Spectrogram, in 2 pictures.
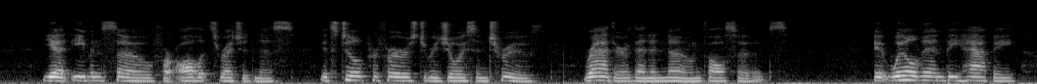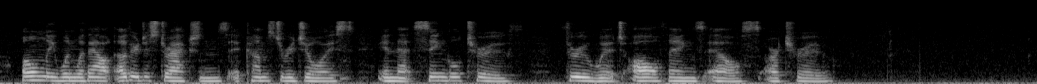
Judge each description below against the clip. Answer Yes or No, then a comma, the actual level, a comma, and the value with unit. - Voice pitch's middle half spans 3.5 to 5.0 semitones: No, narrow, 2.6 semitones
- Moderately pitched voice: Yes, medium, 160 Hz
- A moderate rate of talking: No, slow, 125 wpm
